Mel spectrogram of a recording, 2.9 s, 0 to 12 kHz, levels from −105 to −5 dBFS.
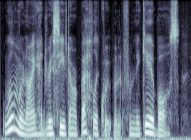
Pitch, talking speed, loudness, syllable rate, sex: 165 Hz, 250 wpm, -16 LUFS, 6.9 syllables/s, female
